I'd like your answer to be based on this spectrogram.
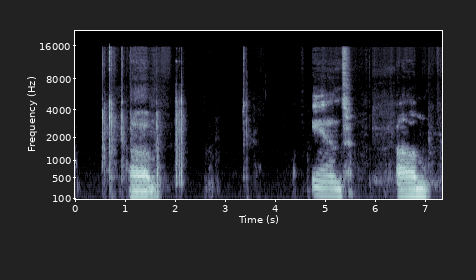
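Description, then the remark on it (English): Several sharp, small clicks of a pen top being pressed nervously come in an uneven run, fairly crisp, with short voiced hums from a person in between. “So you continue your way, clicking the top of your pen nervously, knowing that something is coming around the corner.”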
